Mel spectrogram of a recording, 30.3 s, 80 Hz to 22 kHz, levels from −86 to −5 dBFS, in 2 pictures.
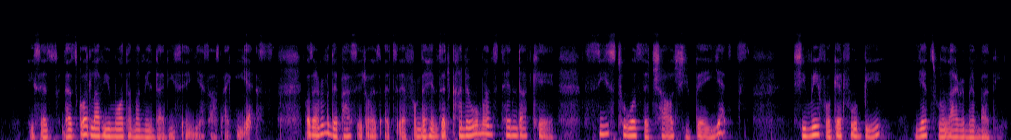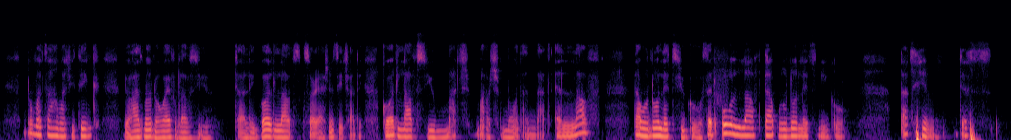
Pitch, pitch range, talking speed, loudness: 155 Hz, 130-175 Hz, 195 wpm, -35 LUFS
